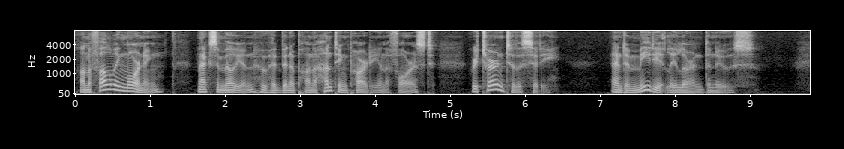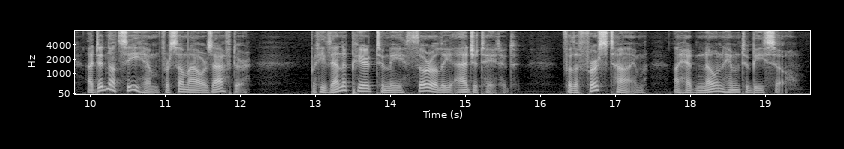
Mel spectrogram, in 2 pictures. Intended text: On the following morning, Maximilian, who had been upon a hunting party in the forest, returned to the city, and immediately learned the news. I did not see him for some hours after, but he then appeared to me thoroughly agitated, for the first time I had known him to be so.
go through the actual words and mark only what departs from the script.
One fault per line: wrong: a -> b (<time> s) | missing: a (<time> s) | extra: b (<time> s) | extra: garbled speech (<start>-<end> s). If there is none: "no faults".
no faults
